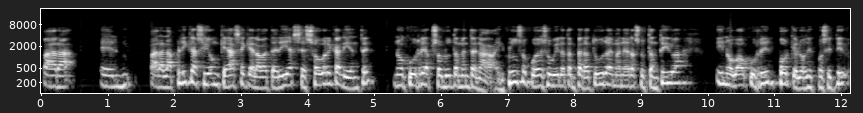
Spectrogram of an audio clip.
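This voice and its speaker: A man speaking as a technology expert guest, explaining things in a measured, didactic and precise manner. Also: a little high, gravelly. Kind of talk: explanatory interview commentary. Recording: muffled lo-fi audio, music behind.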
